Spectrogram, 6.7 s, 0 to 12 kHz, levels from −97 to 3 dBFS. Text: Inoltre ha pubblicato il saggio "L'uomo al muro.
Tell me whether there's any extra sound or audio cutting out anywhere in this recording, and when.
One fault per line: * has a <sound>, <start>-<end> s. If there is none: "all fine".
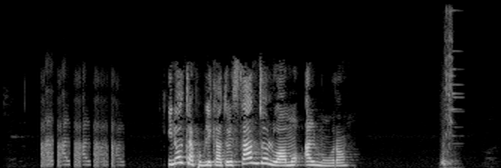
* has a laugh, 0.5-1.7 s
* has a whoosh, 5.8-6.2 s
